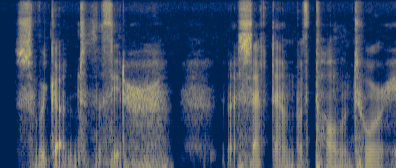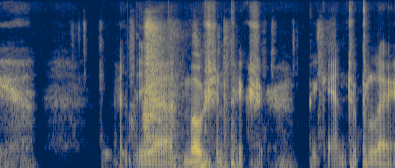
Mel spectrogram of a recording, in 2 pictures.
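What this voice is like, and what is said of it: Menacing dramatic narrator voice. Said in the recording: “I'm gonna do the voice. ... Oh, he's so menacing.”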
